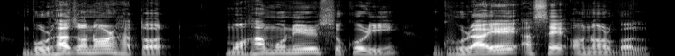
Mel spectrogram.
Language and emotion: Assamese, neutral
